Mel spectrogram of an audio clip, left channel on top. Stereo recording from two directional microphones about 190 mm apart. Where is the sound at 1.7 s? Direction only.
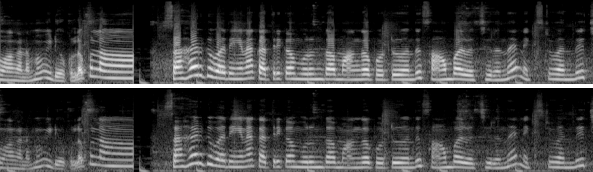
15° left (ahead or behind).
